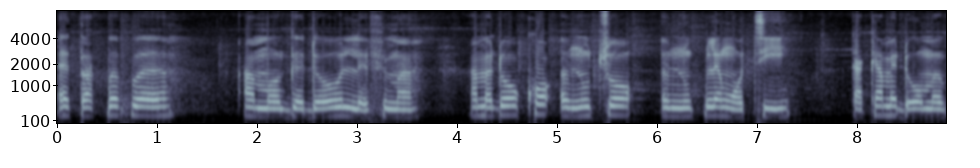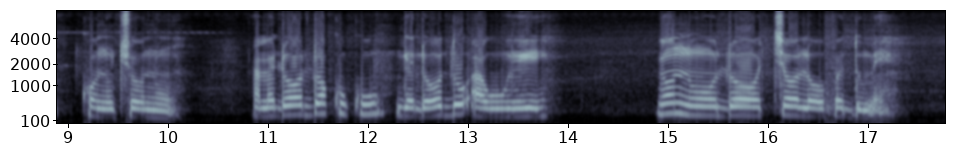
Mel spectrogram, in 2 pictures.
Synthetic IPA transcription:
ɛ˦t̪a˨k͡pɛ˦ɸe˦ | a˨mẽ˨ɡɛ˨ɖɛ˨wo˦le˨fi˦mã˦ | a˨mẽ˨ɖɛ˦wo˦kʰɔ˦e˨nũ˦t͡ʃɔ˦ | e˨nũ˨k͡ple˦ŋɔ̃˨t̪ʰi˦ | ka˨ke˦a˦˨mẽ˨ɖɛ˨wo˦me˨ | kʰɔ˦nũ˦t͡ʃɔ˦nũ˨ | a˨mẽ˨ɖɛ˦wo˦ɖɔ˦ku˦ku˦ɡe˨ɖɛ˨wo˦d̪o˦ʔa˨wu˨˦e˦ | ɲɔ̃˦nũ˨wo˦ɖɔ˦wo˦t͡ʃɛ˦wo˦lɛ˨wo˦ɸe˦d̪o˨mɛ̰˨

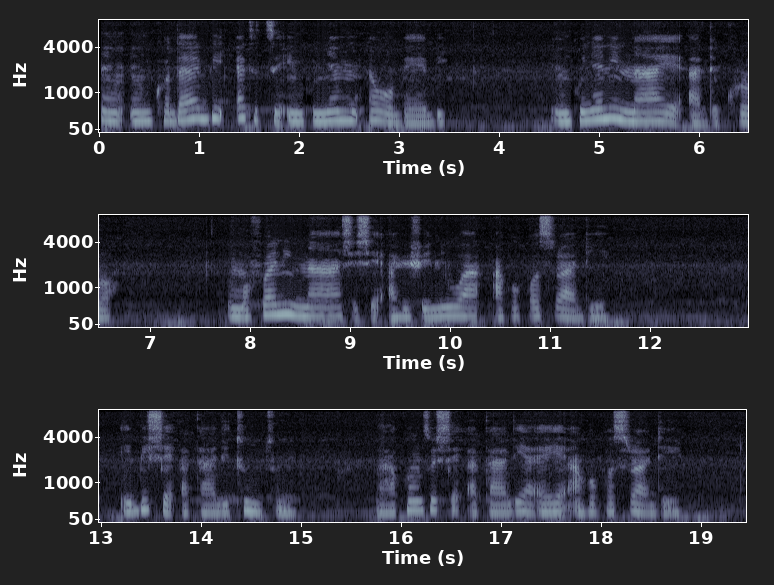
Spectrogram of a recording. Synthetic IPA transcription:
nã˨ŋ̩˨kʰɔ˨daː˦bi˦ɛ˦tʰɪ˨tʰɪ̰˨ŋ̩˨kʰũ˨ɲã˦mũ˦ʔɛ˦wɔ˨bɛː˨bi˦ | ŋ̩˨kʰũ˨ɲã˦nĩ˦n̩˨nãː˦jɛ˨ʔa˨dɪ˨kʰʊ˦ɾɔ˦ | m̩˨mɔ̃˨fɾa˦nĩ˦n̩˨nãː˦ɕɪ˨ɕɛ̰˨ʔa˨ɕᶣɪ˨ɕᶣe˨nĩ˦wa˦a̰˨kʰɔ˦kʰɔ˦sɾa˨dɪ˦ɛ˨ | e˨bi˦ɕɛ˨ʔa˨tʰaː˨dɪ˦tʰũ˦n˨tʰũ˨m | ba˨ha˨kʰʊ̃˦n̩˦sʊ˦ɕɛ̰˨ʔa̰˨tʰaː˨dɪ˦a˨ʔɛ˦jɛ˦ʔa̰˨kʰɔ˦kʰɔ˦sɾa˨dɪ˨ɛ̰˨

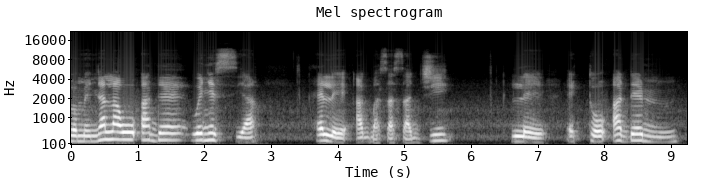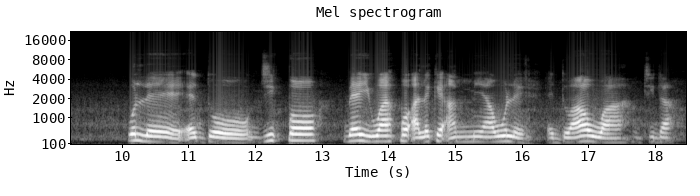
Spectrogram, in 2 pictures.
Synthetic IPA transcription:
dɔ˨mɛ̃˨ɲã˦la˦wo˦ʔa˨ɖɛ˦we˦ɲɛ̃˦si˨a˨ | he˦lɛ˨a˨ɡ͡ba˨sa˨sa˨d͡ʑi˦ | lɛ˨ | ɛ˨t̪ɔ˨a˨ɖɛ˦nũ˨˦ | wo˦lɛ˨ɛ˨d̪ɔ˨d͡ʑi˦k͡pɔ˦ | be˦ji˨wo˦a˦k͡pɔ˦ʔa˨lɛ˨kɛ˦ʔa˨mɛ̃˨a˨wo˦lɛ˨ | ɛ˨d̪ɔ˨a˦wa˨ | d͡ʑi˦ɖa˦

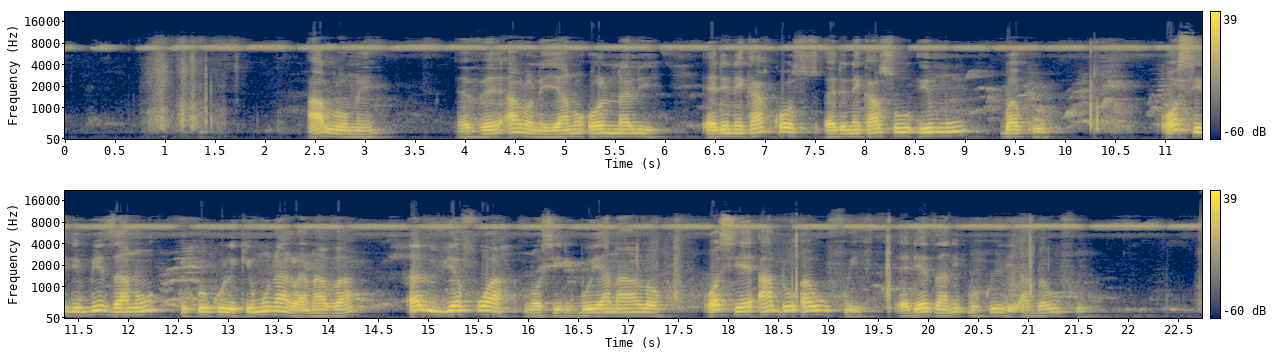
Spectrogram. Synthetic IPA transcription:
a˦lʊ˨nɪ˨ | ɛ˨vɛ˦a̰˦lɔ˨nɪ̃˨ja˨nʊ̃˦ʔɔ˦lɪ˦nã˦li˦˨ | ɛ˨dɪ˨nɪ˨ka˦ɛ˨dɪ˨nɪ˨ka˦sʊ˦ʔe˦mũ˦ | ɡ͡ba˦ko˨ | ɔ̰˦sɪ˨dɪ˨ɡ͡be˦za˨nʊ˦ɪ˨k͡po˨ko˨lɪ˨ke˦mũ˦n˦a˦˨ɣla˨nã˨va˦ | a˦lu˨vi˦ɛ˦fʊ˦a˦˨n˨ɔ˨si˨ɛ˨di˨ɡ͡bo˦ja˦nã˦lɔ˦ | ɔ˦sɪ˨ɛ˦ʔa˦dʊ˦ʔa˦wu˦fu˨e˨ | ɛ̰˨dɪ˨˦ɛ˦za˨nɪ˦i˦˨k͡po˨ko˦e˦lɪ˨ʔa̰˨dʊ˦a˦wu˦fu˨e˨

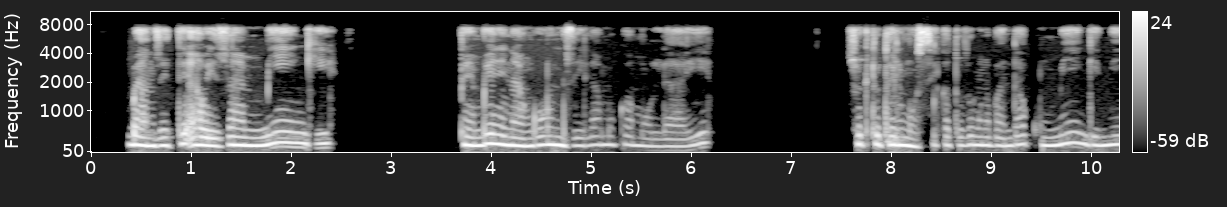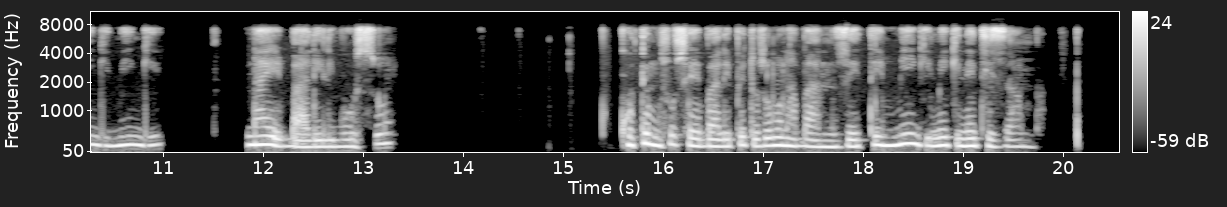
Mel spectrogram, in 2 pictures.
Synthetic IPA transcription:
ba˨nze˨te˦ʔa˦we˨za˦mi˦ŋɡi˦ | pɛ˨mbɛ˦ne˨na˨ja˨ŋɡo˦nze˨la˦mɔ˦ko˦ja˨mo˨la˨je˦ | sɔ˦ki˦to˨ta˦li˦mo˨si˦ka˨to˨zo˦mɔ˦na˨ba˨nda˦ko˨mi˦ŋɡi˨mi˦ŋɡi˨mi˦ŋɡi˦ | na˦e˨ba˨le˨li˨bo˨so˦ | ko˨te˦mo˨su˦su˨e˨ba˨le˨pe˦to˨zo˦mɔ˦na˨ba˨nze˨te˦mi˦ŋɡi˨mi˦ŋɡi˨nɛ˦ti˨za˦mba˨

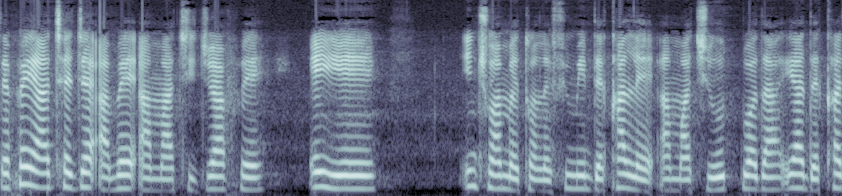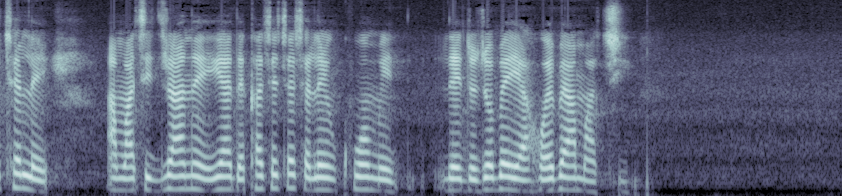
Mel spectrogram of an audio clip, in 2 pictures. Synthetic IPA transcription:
t̪ɛ˨ɸɛ˦ja˨t͡ʃɛ˦d͡ʒɛ˦ʔa˨bɛ˦ʔa˨mã˨t͡ɕi˨d͡ʒɾa˦ɸɛ˦ | e˦jɛ˦ | ŋ̩̃˦t͡ʃu˦a˨mɛ̃˨t̪ɔ̃˨le˨fi˦mĩ˦d̪ɛ˨ka˦lɛ˨ʔa˨mã˨t͡ɕi˨wo˦k͡plɔ˦ɖa˦jɛ˦a˦dɛ˨kʰa˦t͡ʃɛ˦lɛ˨ | a̰˨mã˨t͡ɕi˨d͡ʒɾa˦nɛ̃˨jɛ˦a˨dɛ˨ka˦t͡ʃɛ˦t͡ʃɛ˦t͡ʃɛ˦lɛ˨ŋ̩˦kʰu˦wɔ˦mɛ̃˨ | lɛ˨d͡ʒɔ˨d͡ʒɔ˦bɛ˦ja˨xɔ˨ɛ˦bɛ˦a˨mã˨t͡ɕi˦

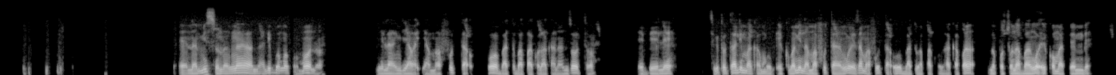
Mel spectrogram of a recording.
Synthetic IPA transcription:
na˨mi˦so˨na˨ŋɡa˦a˨na˨li˦bo˦ŋɡo˦ko˨mɔ˦na˨ | mi˨la˨ŋɡi˨ja˨ja̰˨ma˨fu˦ta̰˨ | o˦jo˨ba˨to˨ba˨pa˨ko˨la˨ka˨na˨nzo˦to˨ | e˨be˨le˦ | si˦ki˦to˨ta˦li˦ma˨ka˨mbo˨e˨ko˨ma˦mi˦na˨ma˨fu˦ta˨ja˨ŋɡo˦e˨za˦ma˨fu˦ta̰˨ʔo˦jo˦˨ba˨to˨ba˨pa˨ko˨la˨ka˨pa˦ | lo˨po˨so˨na˨ba˨ŋɡo˦ʔe˦ko˦ma˨pɛ˦mbɛ˦

